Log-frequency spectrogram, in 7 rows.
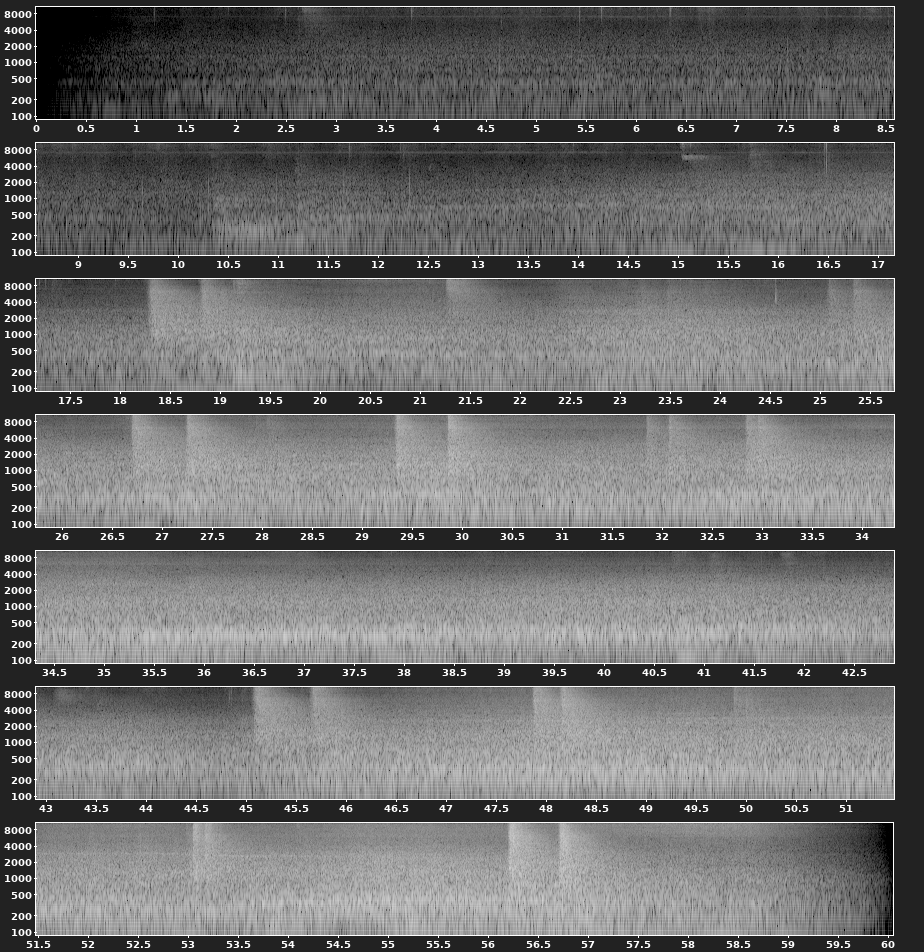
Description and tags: USJ Architecture Field Recording - Group 2 (2016)
Field Recording for the “Design for the Luminous and Sonic Environment” class at the University of Saint Joseph - Macao SAR, China.
The Students conducting the recording session were: Eugenio Fiumi and Sara Faria Rodesky
Soundscape, University-of-Saint-Joseph, Underground, Macau, Field-Recording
